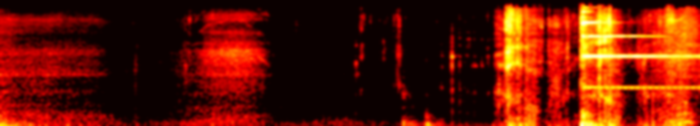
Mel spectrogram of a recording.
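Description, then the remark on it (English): Crunchy chewing of chips and popcorn in a few loud bursts after quieter mouth noises, with a small bell ringing briefly near the end. “This is just the sound like these are the loudest things to eat. Chips and popcorn.”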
